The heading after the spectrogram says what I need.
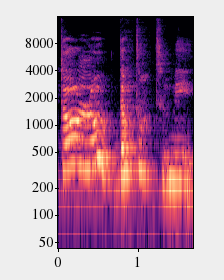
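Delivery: high, loud, rebuffing, dismissive outburst.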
